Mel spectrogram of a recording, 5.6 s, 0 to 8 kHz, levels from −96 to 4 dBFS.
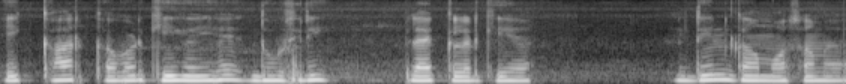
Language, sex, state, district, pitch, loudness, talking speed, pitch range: Hindi, male, Arunachal Pradesh, Lower Dibang Valley, 150 Hz, -15 LUFS, 160 wpm, 145-160 Hz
